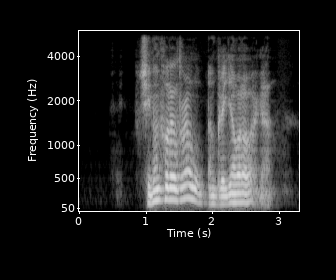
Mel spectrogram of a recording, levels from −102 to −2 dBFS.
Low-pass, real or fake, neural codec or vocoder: 5.4 kHz; fake; codec, 16 kHz, 0.5 kbps, FunCodec, trained on LibriTTS, 25 frames a second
